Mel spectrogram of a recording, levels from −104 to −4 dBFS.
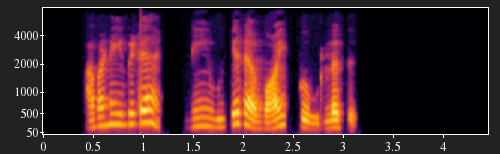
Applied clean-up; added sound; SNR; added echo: none; none; none; none.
